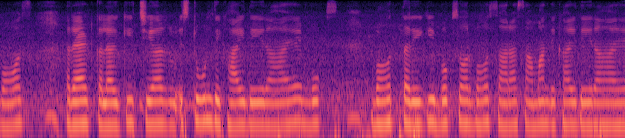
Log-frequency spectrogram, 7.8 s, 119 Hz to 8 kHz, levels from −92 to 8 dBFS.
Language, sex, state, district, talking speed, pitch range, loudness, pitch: Hindi, female, Uttar Pradesh, Hamirpur, 175 wpm, 175-190 Hz, -23 LUFS, 180 Hz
